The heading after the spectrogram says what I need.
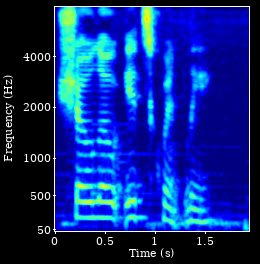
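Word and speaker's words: Xoloitzcuintli: meet the Zolo quintly pronounced sholo it quintly or Zolo for short this breed hailing from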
